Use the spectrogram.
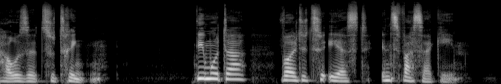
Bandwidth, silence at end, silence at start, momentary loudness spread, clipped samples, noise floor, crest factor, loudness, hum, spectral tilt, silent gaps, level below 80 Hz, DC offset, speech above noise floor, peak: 18.5 kHz; 0.45 s; 0 s; 19 LU; under 0.1%; -66 dBFS; 18 dB; -18 LUFS; none; -4.5 dB/octave; none; -64 dBFS; under 0.1%; 48 dB; 0 dBFS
